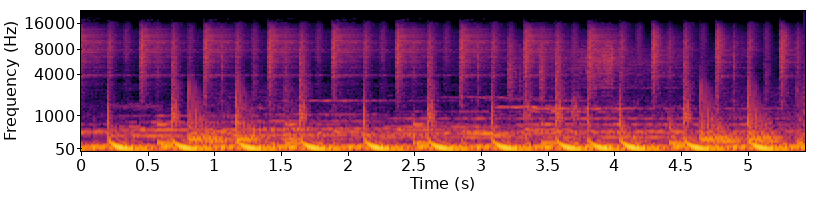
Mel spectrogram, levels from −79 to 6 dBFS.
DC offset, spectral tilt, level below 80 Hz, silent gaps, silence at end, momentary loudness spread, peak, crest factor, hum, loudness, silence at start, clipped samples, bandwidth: under 0.1%; -5.5 dB/octave; -14 dBFS; none; 0 s; 2 LU; 0 dBFS; 12 dB; none; -14 LUFS; 0 s; under 0.1%; 16.5 kHz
